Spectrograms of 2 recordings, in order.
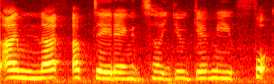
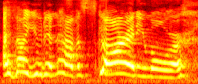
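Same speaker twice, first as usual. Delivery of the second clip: loud, fast, higher shout; 6 semitones higher, 9 dB louder, faster than usual. Acted. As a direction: yell it in disbelief. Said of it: "I shouted".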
